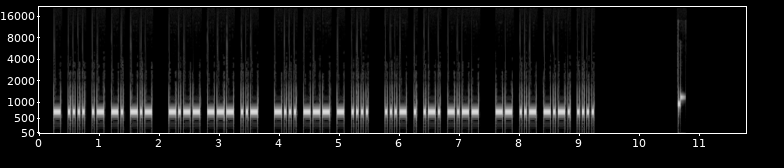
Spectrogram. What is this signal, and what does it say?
Morse code, heard as a keyed tone, about 30 wpm, 700 Hz. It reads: THANK YOU BOTH VERY MUCH
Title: Sets of 5 Words 30wpm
